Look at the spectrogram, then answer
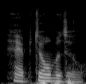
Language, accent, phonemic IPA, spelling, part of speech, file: English, UK, /hɛbˈdɒmədəl/, hebdomadal, adjective, En-uk-hebdomadal.ogg
- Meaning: 1. Lasting seven days 2. Weekly, occurring once a week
